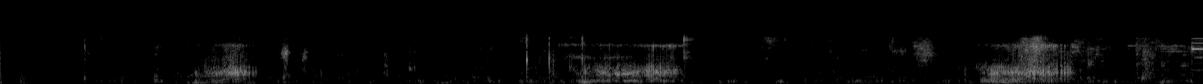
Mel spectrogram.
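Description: Soft, irregular snorting breaths through the nose, louder on some breaths, with faint room noise: snoring.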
